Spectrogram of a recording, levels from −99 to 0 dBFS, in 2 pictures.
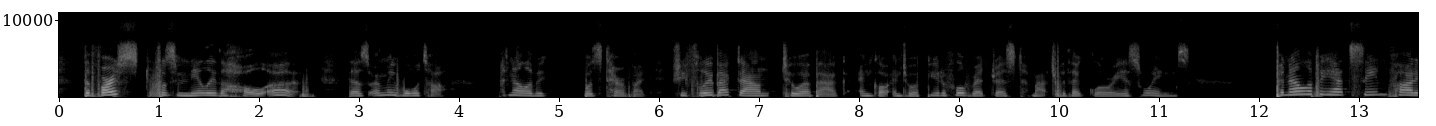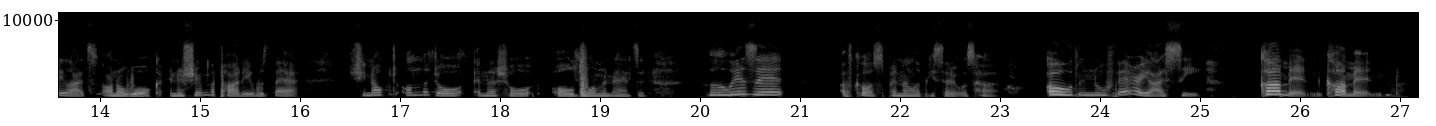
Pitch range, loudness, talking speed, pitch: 235-320 Hz, -54 LUFS, 175 wpm, 270 Hz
